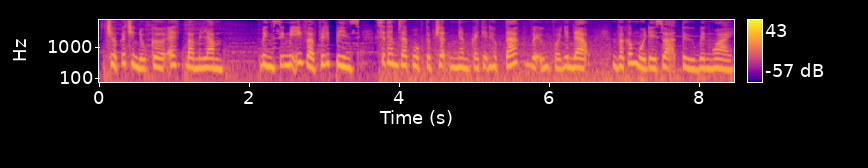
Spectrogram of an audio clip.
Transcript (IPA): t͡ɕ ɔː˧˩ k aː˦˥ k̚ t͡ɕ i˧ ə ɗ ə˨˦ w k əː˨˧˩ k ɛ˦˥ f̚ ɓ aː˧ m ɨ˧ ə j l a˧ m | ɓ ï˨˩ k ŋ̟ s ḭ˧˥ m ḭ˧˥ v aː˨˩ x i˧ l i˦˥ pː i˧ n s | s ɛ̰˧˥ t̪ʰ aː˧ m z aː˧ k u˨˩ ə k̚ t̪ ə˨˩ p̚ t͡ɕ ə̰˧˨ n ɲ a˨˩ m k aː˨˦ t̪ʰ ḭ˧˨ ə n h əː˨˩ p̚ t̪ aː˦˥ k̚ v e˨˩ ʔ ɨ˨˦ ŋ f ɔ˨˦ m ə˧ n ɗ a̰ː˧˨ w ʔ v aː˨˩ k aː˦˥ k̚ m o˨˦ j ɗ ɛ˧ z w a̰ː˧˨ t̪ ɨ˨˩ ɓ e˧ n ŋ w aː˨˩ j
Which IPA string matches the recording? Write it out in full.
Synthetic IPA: t͡ɕ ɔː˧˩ k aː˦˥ k̚ t͡ɕ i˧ ə ɗ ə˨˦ w k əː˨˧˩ ʔ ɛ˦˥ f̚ ɓ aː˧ m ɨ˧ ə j l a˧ m | ɓ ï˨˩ ŋ̟ s ḭ˧˥ m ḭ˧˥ v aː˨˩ f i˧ l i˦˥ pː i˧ n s | s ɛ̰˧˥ t̪ʰ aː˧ m z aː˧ k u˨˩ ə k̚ t̪ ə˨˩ p̚ t͡ɕ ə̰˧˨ n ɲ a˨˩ m k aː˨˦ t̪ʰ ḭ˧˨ ə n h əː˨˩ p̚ t̪ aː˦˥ k̚ v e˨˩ ʔ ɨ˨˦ ŋ f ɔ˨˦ ɲ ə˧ n ɗ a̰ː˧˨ w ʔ v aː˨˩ k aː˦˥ k̚ m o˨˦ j ɗ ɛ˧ z w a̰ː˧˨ t̪ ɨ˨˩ ɓ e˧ n ŋ w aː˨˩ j

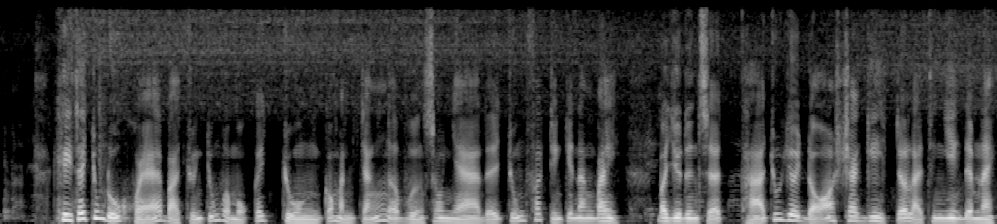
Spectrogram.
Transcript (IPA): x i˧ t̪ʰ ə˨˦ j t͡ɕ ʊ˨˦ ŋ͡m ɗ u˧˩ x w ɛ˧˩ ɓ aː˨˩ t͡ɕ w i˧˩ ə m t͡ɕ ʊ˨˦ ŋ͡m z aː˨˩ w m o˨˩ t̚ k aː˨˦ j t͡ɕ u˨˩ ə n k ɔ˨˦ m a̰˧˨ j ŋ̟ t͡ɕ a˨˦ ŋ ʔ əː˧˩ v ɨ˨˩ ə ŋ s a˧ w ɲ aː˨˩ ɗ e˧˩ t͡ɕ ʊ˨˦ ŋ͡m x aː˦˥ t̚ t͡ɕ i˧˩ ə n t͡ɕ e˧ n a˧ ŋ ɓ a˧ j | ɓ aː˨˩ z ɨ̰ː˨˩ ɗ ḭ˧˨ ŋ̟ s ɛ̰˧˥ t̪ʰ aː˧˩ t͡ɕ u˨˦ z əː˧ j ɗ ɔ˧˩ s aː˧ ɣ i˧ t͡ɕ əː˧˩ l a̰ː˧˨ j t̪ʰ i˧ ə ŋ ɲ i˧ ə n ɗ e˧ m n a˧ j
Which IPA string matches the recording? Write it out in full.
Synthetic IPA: x i˧ t̪ʰ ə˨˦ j t͡ɕ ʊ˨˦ ŋ͡m ɗ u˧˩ x w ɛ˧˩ ɓ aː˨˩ t͡ɕ w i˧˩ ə n t͡ɕ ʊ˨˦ ŋ͡m v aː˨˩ w m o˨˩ t̚ k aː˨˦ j t͡ɕ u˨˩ ə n k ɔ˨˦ m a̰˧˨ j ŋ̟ t͡ɕ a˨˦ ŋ ʔ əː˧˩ v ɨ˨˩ ə ŋ s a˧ w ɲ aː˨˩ ɗ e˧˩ t͡ɕ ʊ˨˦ ŋ͡m f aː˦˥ t̚ t͡ɕ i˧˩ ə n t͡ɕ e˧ n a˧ ŋ ɓ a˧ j | ɓ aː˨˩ z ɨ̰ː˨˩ ɗ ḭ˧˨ ŋ̟ s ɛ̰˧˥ t̪ʰ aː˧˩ t͡ɕ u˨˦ z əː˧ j ɗ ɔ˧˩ s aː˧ ɣ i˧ t͡ɕ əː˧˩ l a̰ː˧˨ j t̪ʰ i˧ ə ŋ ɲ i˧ ə n ɗ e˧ m n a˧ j

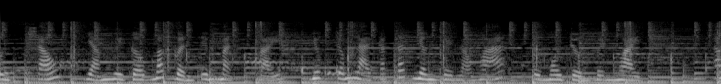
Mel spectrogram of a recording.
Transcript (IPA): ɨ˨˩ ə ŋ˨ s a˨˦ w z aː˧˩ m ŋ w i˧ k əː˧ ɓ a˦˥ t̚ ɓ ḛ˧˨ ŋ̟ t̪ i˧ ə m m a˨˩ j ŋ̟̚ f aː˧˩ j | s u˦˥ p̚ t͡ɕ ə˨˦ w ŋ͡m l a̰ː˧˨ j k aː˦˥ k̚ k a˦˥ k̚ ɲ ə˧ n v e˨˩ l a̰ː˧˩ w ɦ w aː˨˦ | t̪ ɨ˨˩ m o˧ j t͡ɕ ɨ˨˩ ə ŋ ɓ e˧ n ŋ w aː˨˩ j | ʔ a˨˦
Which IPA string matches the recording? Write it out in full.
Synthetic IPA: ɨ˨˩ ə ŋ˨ s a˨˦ w z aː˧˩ m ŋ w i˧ k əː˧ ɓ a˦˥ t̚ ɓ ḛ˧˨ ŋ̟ t̪ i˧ ə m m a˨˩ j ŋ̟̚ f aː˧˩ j | z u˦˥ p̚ t͡ɕ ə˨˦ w ŋ͡m l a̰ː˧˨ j k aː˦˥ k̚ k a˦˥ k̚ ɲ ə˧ n v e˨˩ l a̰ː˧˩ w ɦ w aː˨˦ | t̪ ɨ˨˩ m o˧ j t͡ɕ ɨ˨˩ ə ŋ ɓ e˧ n ŋ w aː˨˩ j | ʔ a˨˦

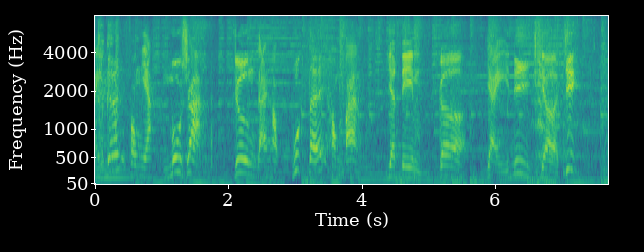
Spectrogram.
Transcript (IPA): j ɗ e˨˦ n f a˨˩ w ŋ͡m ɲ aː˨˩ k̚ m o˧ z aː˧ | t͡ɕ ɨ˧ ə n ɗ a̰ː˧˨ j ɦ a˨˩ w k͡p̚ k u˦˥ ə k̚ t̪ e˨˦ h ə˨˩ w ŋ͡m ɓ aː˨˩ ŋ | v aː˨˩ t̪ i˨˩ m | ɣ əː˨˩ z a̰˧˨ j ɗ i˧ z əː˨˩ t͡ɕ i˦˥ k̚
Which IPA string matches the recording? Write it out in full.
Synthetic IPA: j ɗ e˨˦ n f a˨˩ w ŋ͡m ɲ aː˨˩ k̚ m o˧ z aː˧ | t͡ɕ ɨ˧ ə ŋ ɗ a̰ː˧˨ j ɦ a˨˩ w k͡p̚ k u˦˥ ə k̚ t̪ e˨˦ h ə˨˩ w ŋ͡m ɓ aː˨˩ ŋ | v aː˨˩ t̪ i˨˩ m | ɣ əː˨˩ z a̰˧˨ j ɗ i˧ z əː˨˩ t͡ɕ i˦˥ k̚

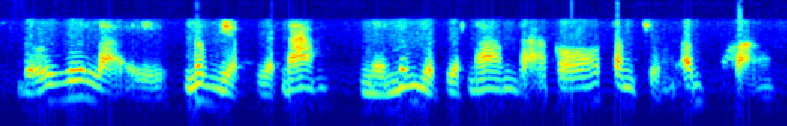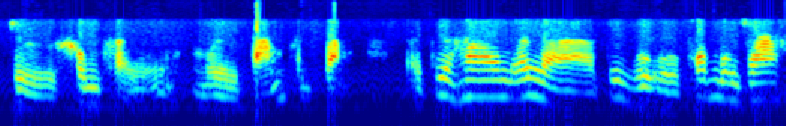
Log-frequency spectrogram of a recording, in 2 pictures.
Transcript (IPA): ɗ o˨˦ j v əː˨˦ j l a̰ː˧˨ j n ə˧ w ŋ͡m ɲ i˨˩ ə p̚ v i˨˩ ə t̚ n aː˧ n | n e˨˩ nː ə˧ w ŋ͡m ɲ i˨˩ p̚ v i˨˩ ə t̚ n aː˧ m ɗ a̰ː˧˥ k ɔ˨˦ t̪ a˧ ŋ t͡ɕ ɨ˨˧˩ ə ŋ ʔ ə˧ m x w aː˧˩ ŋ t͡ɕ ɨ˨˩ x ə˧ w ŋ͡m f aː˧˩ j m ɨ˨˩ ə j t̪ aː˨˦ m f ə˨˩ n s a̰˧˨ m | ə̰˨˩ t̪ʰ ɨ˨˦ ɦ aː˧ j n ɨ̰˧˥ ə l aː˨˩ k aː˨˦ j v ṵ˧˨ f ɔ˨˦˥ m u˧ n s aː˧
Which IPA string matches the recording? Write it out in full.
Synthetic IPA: ɗ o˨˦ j v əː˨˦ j l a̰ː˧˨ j n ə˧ w ŋ͡m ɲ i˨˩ ə p̚ v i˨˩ ə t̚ n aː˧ m | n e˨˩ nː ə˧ w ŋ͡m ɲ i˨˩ p̚ v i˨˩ ə t̚ n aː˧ m ɗ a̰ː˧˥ k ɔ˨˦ t̪ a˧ ŋ t͡ɕ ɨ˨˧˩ ə ŋ ʔ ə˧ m x w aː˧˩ ŋ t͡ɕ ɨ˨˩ x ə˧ w ŋ͡m f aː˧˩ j m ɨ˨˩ ə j t̪ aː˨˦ m f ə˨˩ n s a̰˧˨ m | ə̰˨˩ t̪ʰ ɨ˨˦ ɦ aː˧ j n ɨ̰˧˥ ə l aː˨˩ k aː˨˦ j v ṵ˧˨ f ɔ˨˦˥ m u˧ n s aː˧

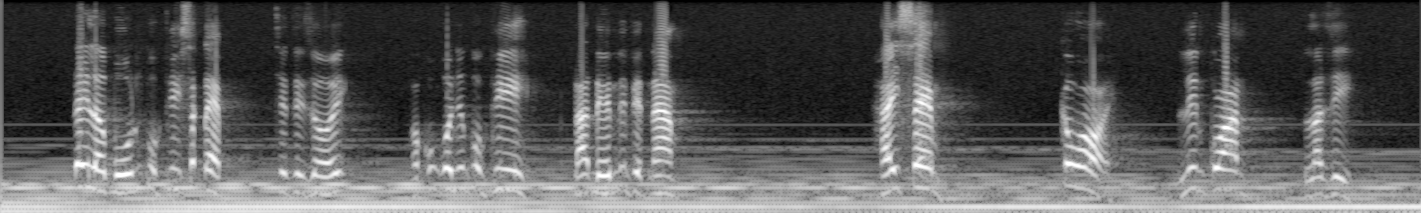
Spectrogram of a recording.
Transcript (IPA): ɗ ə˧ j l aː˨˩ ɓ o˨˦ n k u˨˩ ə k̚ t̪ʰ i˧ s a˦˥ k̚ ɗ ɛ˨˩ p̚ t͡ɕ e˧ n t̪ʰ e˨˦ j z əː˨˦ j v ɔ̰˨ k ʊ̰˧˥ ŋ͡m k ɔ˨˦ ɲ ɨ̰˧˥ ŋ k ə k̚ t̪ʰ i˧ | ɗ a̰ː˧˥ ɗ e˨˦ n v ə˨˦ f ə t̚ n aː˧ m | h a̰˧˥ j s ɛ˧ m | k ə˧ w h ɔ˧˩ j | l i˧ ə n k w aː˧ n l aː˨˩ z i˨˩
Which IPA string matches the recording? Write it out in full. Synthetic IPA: ɗ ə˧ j l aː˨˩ ɓ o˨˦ n k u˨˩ ə k̚ t̪ʰ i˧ s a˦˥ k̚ ɗ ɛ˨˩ p̚ t͡ɕ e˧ n t̪ʰ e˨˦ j z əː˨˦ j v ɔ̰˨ k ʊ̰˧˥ ŋ͡m k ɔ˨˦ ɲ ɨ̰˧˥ ŋ k ə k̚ t̪ʰ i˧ | ɗ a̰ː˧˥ ɗ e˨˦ n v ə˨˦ v ə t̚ n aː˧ m | h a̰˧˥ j s ɛ˧ m | k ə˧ w h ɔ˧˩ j | l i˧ ə n k w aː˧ n l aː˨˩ z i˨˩

